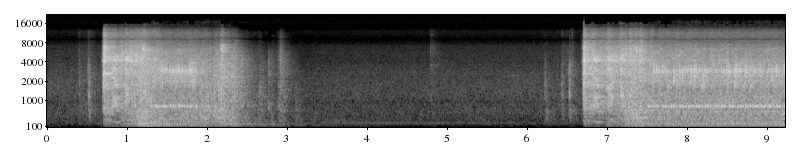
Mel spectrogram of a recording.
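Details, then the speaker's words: John Deere X758 diesel after an air and fuel filter change: two bursts of cranking separated by a quiet pause as it fights to catch. A stubborn hard start; the owner says it starts quickly when the glow plugs are working. "Boy, this thing is stubborn. And I know this engine likes its glow plugs. If those glow plugs are working, this thing just is quick to start."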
